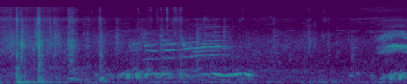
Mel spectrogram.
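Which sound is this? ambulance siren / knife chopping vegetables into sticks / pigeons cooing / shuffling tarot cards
pigeons cooing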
